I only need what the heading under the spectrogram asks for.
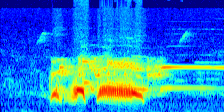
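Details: Calling decoy spotted dove, meant to lure wild birds, gives a short-short-long coo. Overlapping higher whistled notes from other birds sound at the same time, with one long thin whistle continuing after the coo ends.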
